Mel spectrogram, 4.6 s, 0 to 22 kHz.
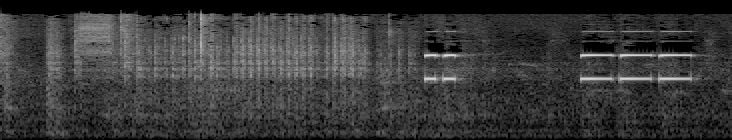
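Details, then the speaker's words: IBM Wheelwriter 10 typewriter at power-on, with corroded memory backup batteries: two quick beeps then three longer high beeps and flashing lights, the code for bad batteries, which only affect margin, tab and storage memory. "those beeps mean the batteries are bad so whenever it beeps and you get these flashing lights over here when you turn the machine on"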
